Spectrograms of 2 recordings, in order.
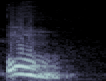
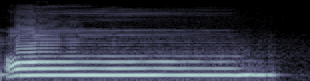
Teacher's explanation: प्लुत स्वर वे स्वर होते हैं जिनको बुलाने में, अर्थात जिनका उच्चारण करने में, जिनको बोलने में हमें 3 गुना समय लगता है। ह्रस्व, दीर्घ और प्लुत, इन सबसे 3 गुना समय लगता है। · ओम को हम तुरंत नहीं बोलेंगे कि ओम, इसका उच्चारण हम देर तक करते हैं ओम, तो हमें 3 गुना समय लगता है, बहुत ही ज्यादा समय लगता है हमें किसी भी वाक्य को उच्चरित करने में।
